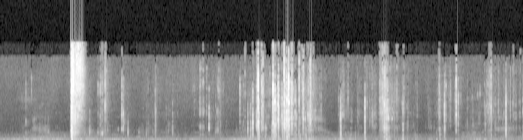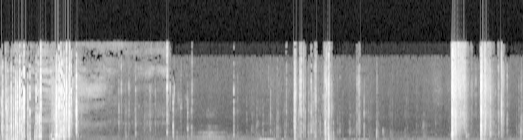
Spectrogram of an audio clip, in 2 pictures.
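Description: A Capri-Sun drink pouch is squeezed in an attempt to burst it with a pop. Many irregular sharp crackles and clicks of plastic are heard, with a few louder bursts of crackling, alone and without speech.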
